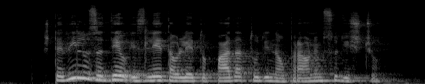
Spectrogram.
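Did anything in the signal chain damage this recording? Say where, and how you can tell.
No, nothing along the chain seems to have damaged this bit of speech; I can't hear anything in it that points to a problem at any stage.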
